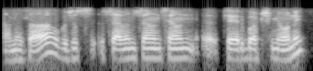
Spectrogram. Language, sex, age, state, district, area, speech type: Kashmiri, male, 18-30, Jammu and Kashmir, Anantnag, urban, conversation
